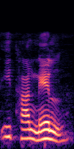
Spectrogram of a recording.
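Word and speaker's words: ethanal: আমাদের নামকরণ হওয়া উচিত ইথানেল আচ্ছা আমি একটু উচ্চারণ গুলো বলি আগে হ্যাঁ অ্যালকোহলের শেষে অল হবে আর অ্যালডিহাইডের ক্ষেত্রে এল হবে এল যেমন এটা কি লিখছি এটা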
